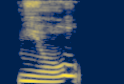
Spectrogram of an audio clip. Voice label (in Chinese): "牛", Chinese; niú; ox; cow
